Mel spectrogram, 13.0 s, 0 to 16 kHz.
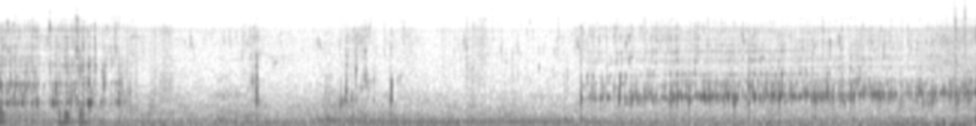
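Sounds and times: water pouring and trickling: 0:00.0 - 0:01.9, 0:04.5 - 0:05.4, 0:06.0 - 0:13.0
steady low hum: 0:00.0 - 0:13.0.

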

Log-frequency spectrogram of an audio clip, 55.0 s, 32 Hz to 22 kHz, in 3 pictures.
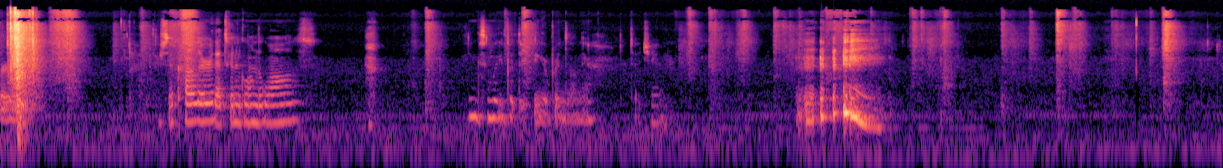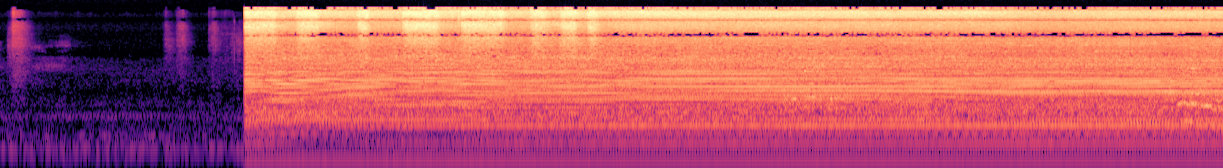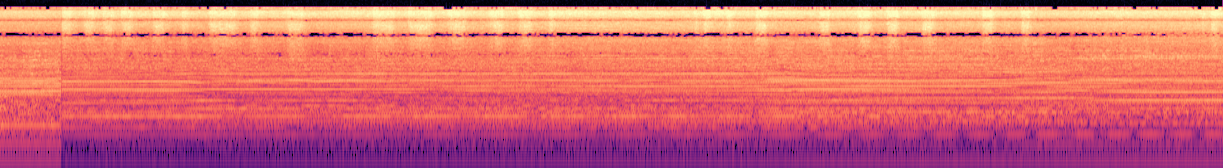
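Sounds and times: air compressor motor whine: 0:22.0 - 0:55.0
spray gun air hiss: 0:22.0 - 0:55.0.

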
